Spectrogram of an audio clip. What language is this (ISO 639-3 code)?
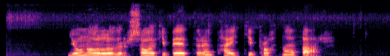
isl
